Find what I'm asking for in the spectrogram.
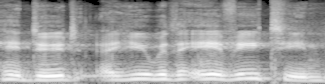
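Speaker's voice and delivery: usual speaking voice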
